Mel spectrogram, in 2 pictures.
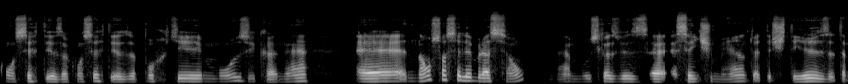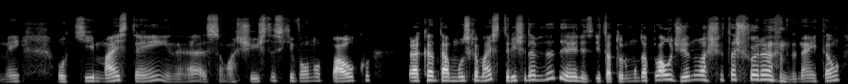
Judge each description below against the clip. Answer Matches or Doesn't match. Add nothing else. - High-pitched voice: Doesn't match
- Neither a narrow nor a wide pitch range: Matches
